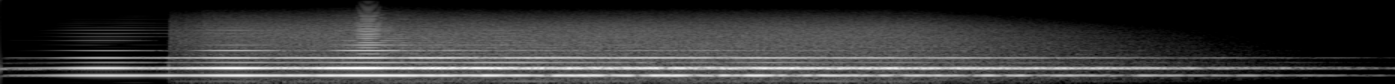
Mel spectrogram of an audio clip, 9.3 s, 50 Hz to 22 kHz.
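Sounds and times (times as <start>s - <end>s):
dark swarm tone at F sharp 4: 1.2s - 7.8s.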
